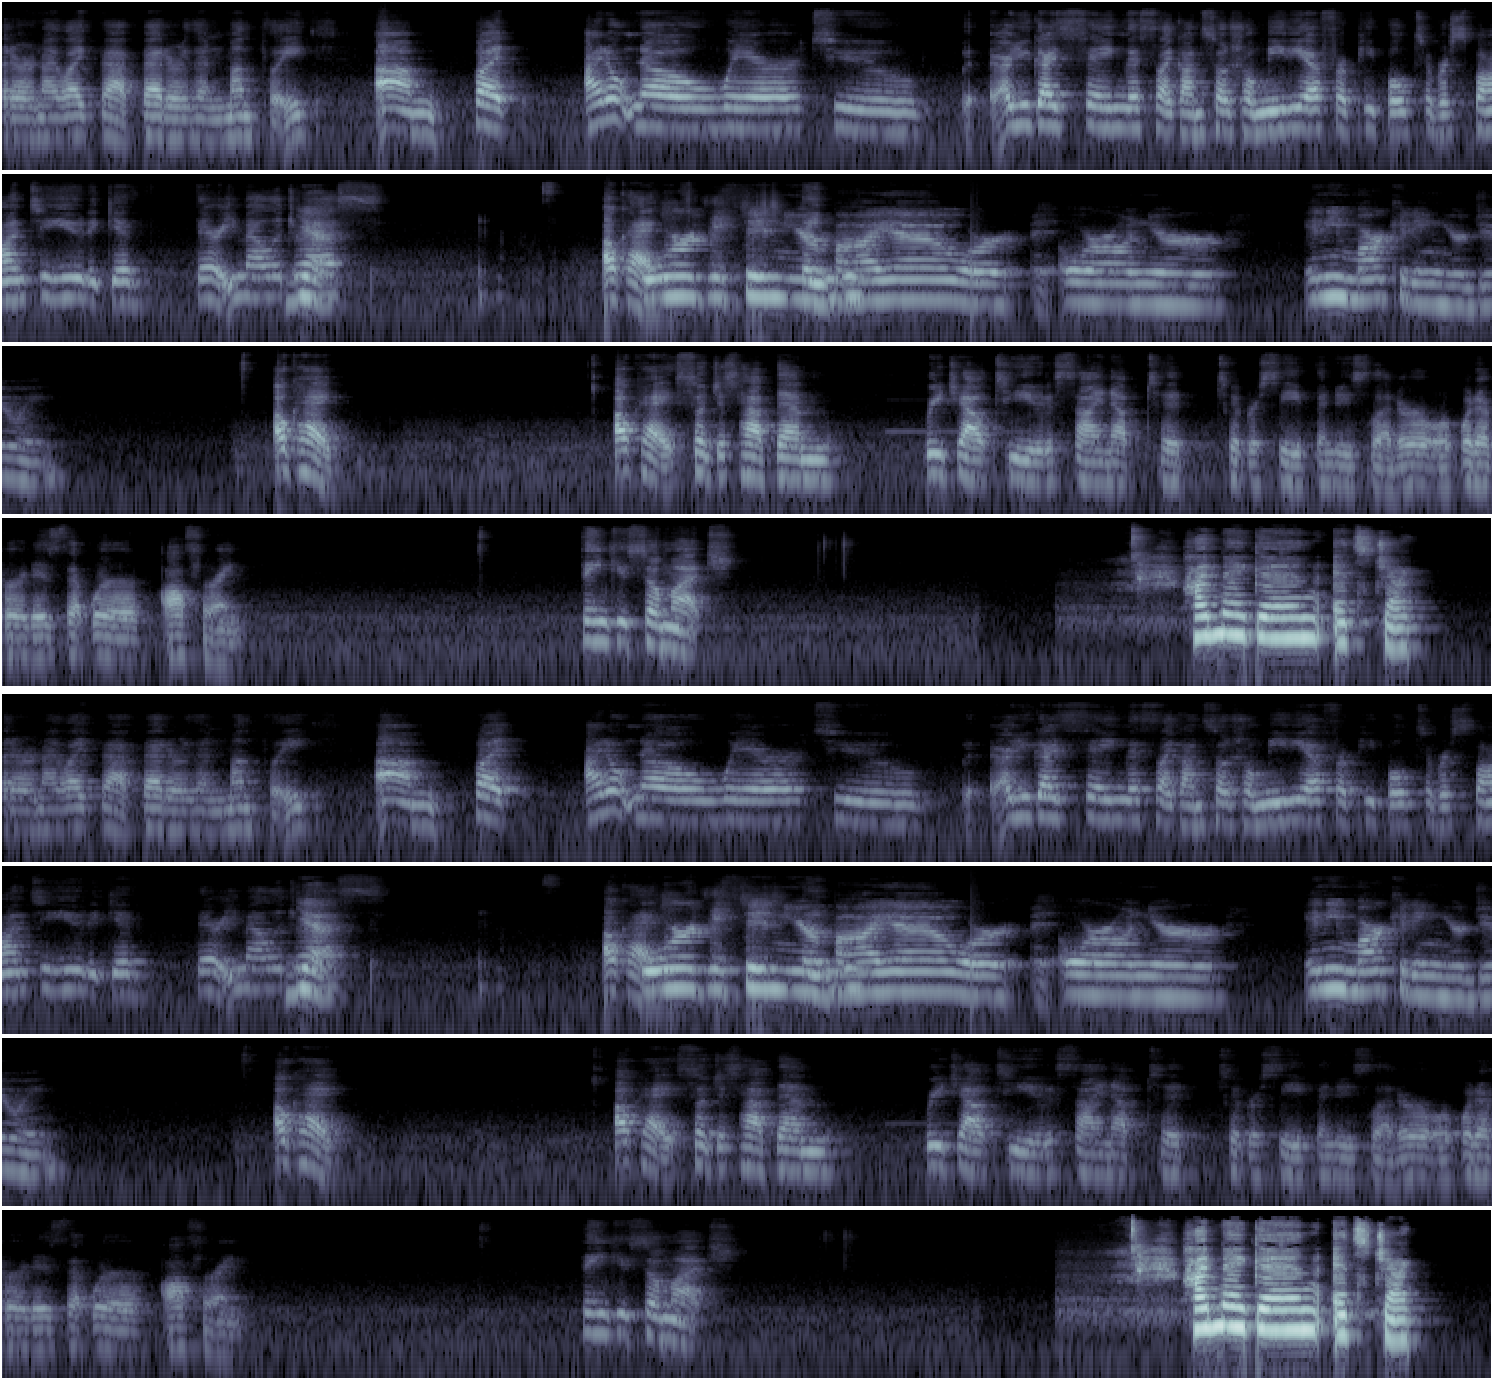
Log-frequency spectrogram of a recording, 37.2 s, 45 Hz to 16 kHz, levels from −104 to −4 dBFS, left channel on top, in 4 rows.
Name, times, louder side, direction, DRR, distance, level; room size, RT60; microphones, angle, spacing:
voice 1, 0.0-1.9 2.3-3.2 3.6-5.8 6.2-10.2 10.5-11.4 13.1-13.4 14.3-14.7 20.3-20.7 22.4-23.8 24.4-26.0 26.3-29.4 31.6-32.5, left 6 dB, 75° left, 0.4 m, -44 dB
voice 2, 11.1-11.4 13.3-16.9 17.5-19.0, equal, 5° right, 0.7 m, -44 dB
voice 3, 35.0-36.7, right 6 dB, 60° right, 0.3 m, -29 dB
8.0 x 6.8 x 3.3 m
head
